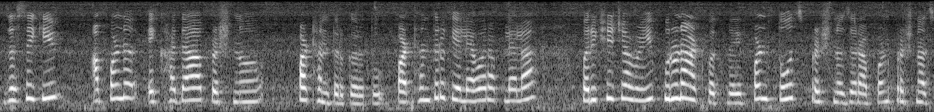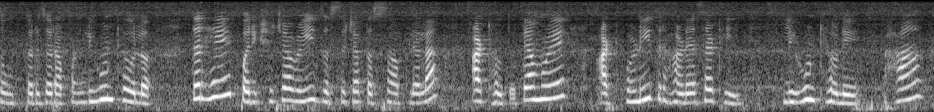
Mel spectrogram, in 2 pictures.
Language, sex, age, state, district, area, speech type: Marathi, female, 45-60, Maharashtra, Amravati, urban, spontaneous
